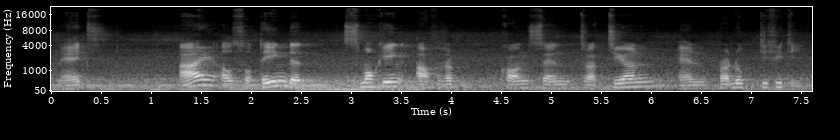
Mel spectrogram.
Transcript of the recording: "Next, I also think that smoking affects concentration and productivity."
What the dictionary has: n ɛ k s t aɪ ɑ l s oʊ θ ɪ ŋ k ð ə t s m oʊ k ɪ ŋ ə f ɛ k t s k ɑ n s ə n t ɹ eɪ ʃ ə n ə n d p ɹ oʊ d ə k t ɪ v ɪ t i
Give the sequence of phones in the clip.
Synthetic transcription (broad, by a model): n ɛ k s t aɪ ɑ l s oʊ t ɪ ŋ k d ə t s m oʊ k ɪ ŋ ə f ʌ t k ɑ n s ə n t ɹ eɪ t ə n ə n p ɹ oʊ d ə k t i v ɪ t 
